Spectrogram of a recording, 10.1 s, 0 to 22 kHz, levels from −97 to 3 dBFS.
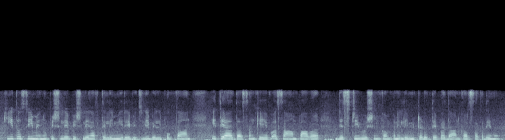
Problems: constant background noise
